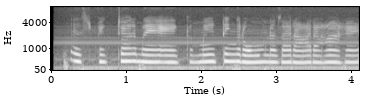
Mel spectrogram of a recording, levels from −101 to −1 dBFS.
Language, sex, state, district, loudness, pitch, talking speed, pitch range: Hindi, female, Madhya Pradesh, Bhopal, -13 LUFS, 300 Hz, 145 wpm, 295-315 Hz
